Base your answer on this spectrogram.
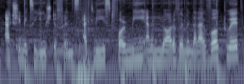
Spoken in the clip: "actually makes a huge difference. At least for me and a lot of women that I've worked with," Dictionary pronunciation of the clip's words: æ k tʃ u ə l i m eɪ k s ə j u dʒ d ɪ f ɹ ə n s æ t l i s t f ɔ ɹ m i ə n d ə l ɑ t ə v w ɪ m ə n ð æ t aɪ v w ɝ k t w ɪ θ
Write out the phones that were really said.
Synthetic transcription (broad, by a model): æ k tʃ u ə l i m eɪ k s ə j u dʒ d ɪ f ɹ ə n s æ t l i s t f ɔ ɹ m i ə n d ə l ɑ t ə v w ɪ m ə n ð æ t aɪ v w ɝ k t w ɪ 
